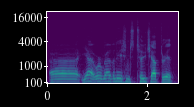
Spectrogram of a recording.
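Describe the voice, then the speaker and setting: A man's voice: a little high, little pitch movement, moderate pace, warm tone, soft background music. A man hosting a casual discussion in a jokey, informal way. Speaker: discussion host.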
